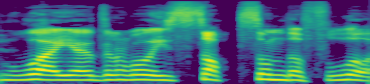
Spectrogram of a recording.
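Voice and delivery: character voice with put-on Ukrainian accent. Actor recalling a voice from playing a lunch lady, now used at home, Ukrainian accent. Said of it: "she was like Ukrainian accent".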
